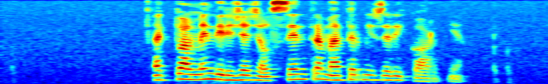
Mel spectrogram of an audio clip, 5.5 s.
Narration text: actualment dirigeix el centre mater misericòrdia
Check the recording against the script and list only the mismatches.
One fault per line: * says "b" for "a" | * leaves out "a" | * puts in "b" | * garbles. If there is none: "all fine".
all fine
